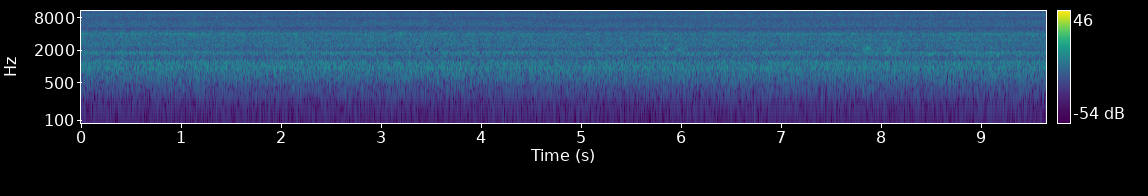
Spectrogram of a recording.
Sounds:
speech

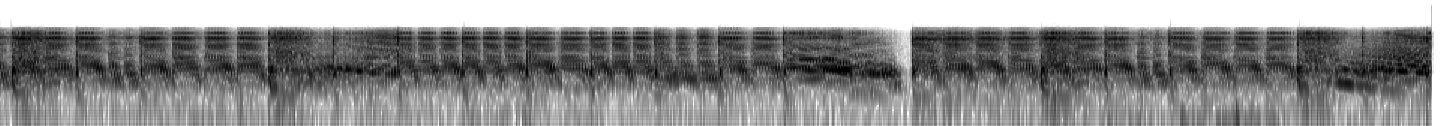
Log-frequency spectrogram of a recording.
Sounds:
music, dubstep

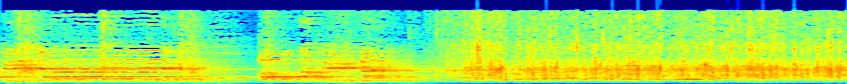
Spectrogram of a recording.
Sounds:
music, inside a large room or hall, applause, singing, choir

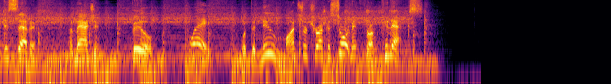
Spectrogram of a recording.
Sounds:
music, speech

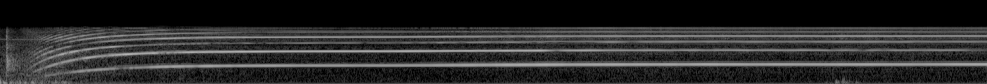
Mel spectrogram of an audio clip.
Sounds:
siren

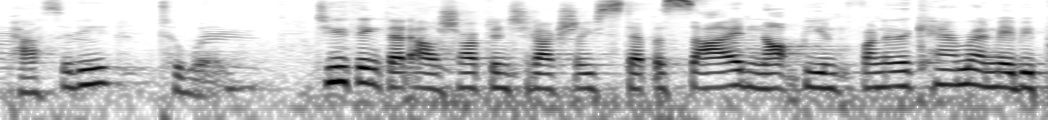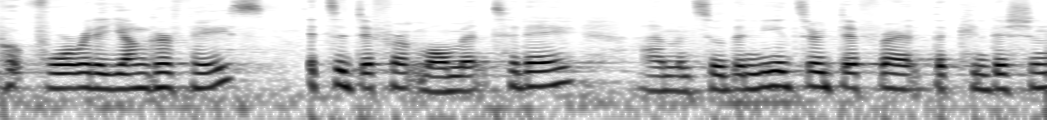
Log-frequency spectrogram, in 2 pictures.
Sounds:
woman speaking

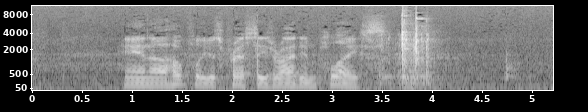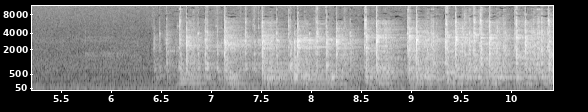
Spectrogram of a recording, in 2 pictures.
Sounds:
tools

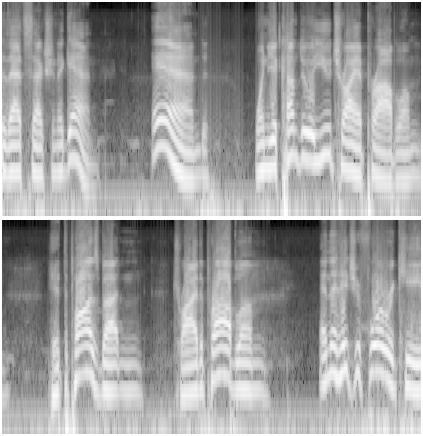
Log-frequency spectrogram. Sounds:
speech

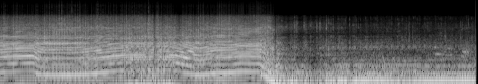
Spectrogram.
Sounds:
accelerating, vehicle, speech, motor vehicle (road), car, car passing by

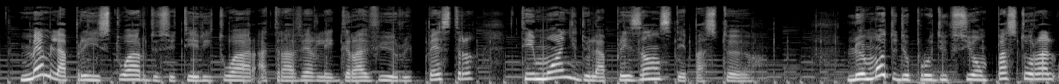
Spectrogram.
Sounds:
speech, music

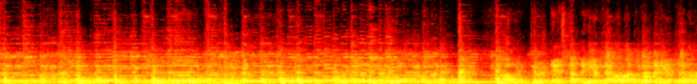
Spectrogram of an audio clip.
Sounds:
pizzicato, violin, bowed string instrument

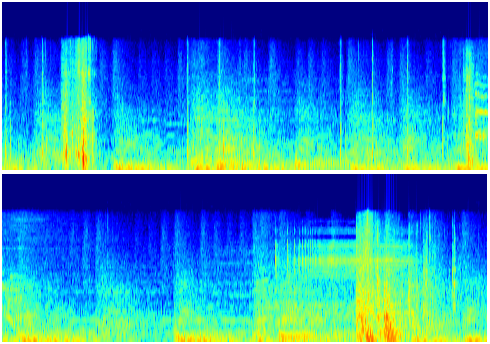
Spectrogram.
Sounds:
thud, music

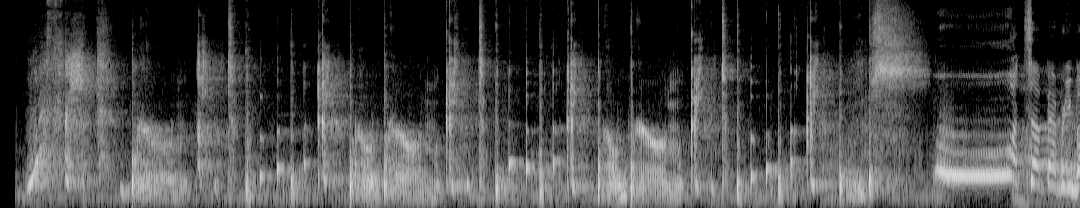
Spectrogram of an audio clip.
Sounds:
beat boxing

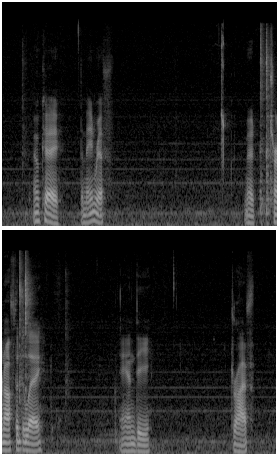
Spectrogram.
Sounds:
speech

